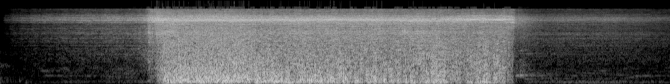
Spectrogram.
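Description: A pressure cooker cooking tomato bath lets out a loud, sustained hissing whistle of steam that holds for several seconds, then stops abruptly, leaving a softer background hiss.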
